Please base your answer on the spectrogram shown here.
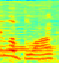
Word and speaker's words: LeBlanc: Did I say LeBlanc originally? It's LeBlanc. You don't pronounce the C.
